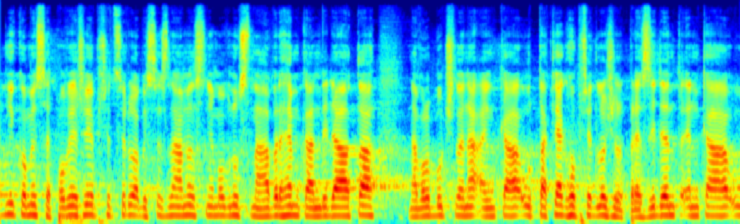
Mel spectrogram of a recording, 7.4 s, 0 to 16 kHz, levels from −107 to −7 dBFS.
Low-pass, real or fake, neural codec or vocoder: 14.4 kHz; fake; codec, 44.1 kHz, 7.8 kbps, Pupu-Codec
